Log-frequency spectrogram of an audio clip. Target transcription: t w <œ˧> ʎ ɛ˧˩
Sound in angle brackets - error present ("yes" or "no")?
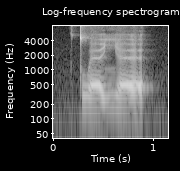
yes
